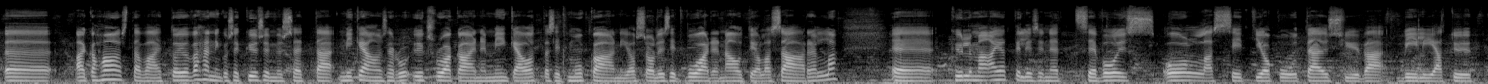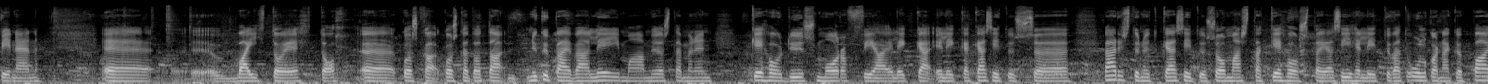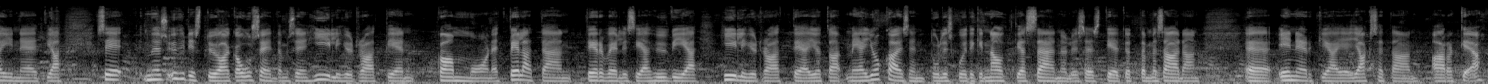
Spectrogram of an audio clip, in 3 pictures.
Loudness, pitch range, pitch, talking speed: -21 LUFS, 155-175 Hz, 165 Hz, 115 wpm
